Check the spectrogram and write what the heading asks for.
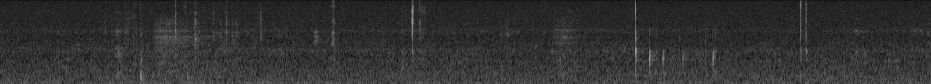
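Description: Faint handling clicks and taps of a small circuit board turned in the fingers, its plastic standoffs knocking lightly, over low room hiss. A sharp click about four seconds in and a quick run of clicks a little after six seconds.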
